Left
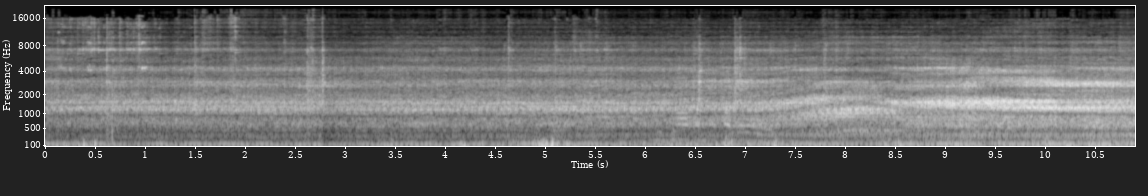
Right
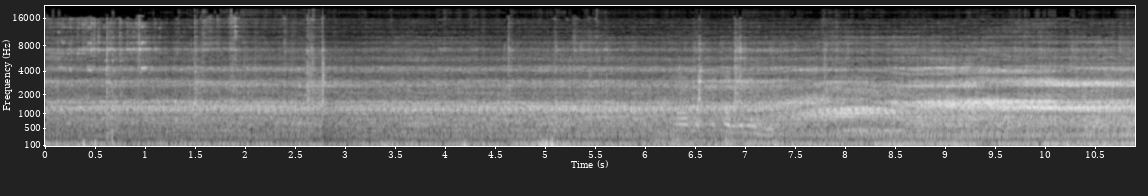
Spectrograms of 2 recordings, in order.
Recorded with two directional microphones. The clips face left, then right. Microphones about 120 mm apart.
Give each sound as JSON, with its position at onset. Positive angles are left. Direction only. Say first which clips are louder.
{"t": 6.8, "sound": "vehicle", "louder": "right 3 dB", "side_deg": -45}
